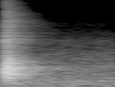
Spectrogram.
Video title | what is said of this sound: Gray Nicolls Blue MAAX HS cricket bat review - Its a beast of a bat | ये आप देख सकते हैं कि इट्स परफॉर्मिंग रियली गुड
